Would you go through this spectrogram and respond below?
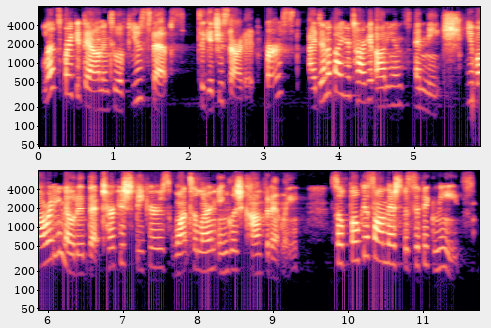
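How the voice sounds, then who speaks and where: Synthetic woman, AI assistant voice; bright tone, upbeat, evenly paced lists. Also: medium pitch, sing-song, moderate pace, poor audio. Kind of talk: scripted advice reading.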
